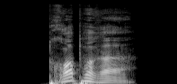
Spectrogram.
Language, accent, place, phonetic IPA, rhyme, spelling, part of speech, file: German, Germany, Berlin, [ˈpʁɔpəʁɐ], -ɔpəʁɐ, properer, adjective, De-properer.ogg
- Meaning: 1. comparative degree of proper 2. inflection of proper: strong/mixed nominative masculine singular 3. inflection of proper: strong genitive/dative feminine singular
